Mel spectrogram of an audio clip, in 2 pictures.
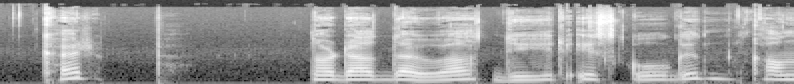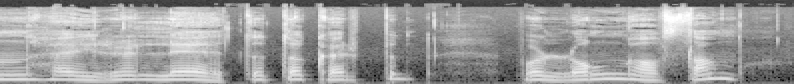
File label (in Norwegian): "kørp", Numedalsmål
